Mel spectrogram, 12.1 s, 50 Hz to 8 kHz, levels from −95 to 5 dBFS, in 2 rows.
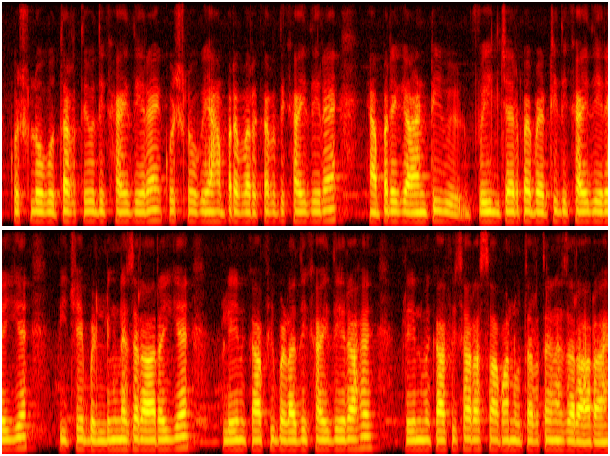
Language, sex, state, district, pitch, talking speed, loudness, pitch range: Hindi, male, Chhattisgarh, Balrampur, 125 Hz, 250 wpm, -26 LUFS, 120-130 Hz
